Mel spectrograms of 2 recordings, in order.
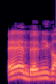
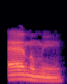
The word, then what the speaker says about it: enemy: 에네미가 아니고 enemy. 그러니까 앞에 올라갔다가 뒤에 죽어버리는 거죠.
